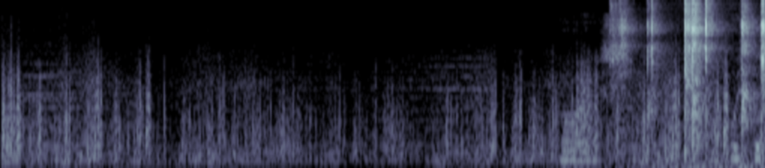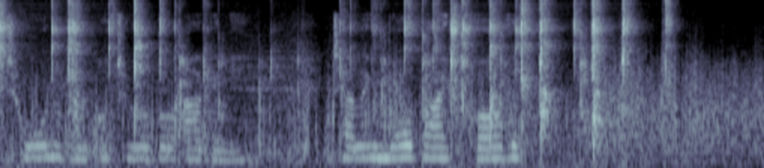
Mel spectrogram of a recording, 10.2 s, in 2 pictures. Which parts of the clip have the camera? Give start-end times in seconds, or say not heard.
not heard.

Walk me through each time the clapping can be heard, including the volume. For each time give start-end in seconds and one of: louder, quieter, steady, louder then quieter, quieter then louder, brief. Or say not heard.
4.0-9.6 quieter then louder.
